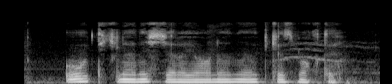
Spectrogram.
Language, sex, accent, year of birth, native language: Uzbek, male, Andijon, 2003, Uzbek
